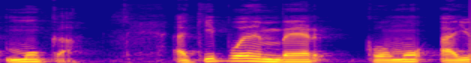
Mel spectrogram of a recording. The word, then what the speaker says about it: Mucha: una variación de muca se escribe mucha pero se pronuncia muca aquí pueden ver como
